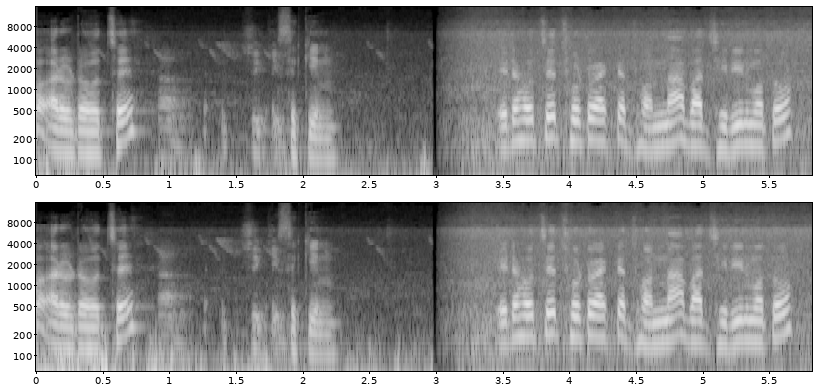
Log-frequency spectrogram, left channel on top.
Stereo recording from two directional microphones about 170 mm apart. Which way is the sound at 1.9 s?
15° left (ahead or behind).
